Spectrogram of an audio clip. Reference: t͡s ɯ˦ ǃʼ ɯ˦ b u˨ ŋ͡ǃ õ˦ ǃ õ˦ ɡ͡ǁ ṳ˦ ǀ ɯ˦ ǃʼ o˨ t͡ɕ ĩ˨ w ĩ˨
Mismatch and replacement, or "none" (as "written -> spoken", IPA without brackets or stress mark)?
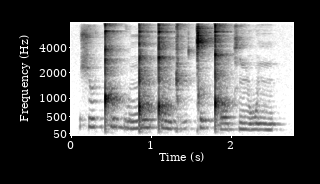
t͡s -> ʃ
